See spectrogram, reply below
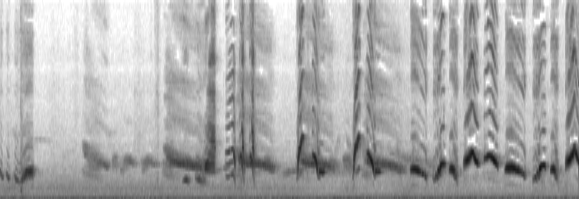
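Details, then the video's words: A captive Chinese hwamei, described as a good singer and fighter, sings a rich, varied run of loud whistled phrases that slide and loop up and down, quickening into rapid repeated notes toward the end. "Hót tốt, Đấu tốt. Siêng mỏ, giọng hay"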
